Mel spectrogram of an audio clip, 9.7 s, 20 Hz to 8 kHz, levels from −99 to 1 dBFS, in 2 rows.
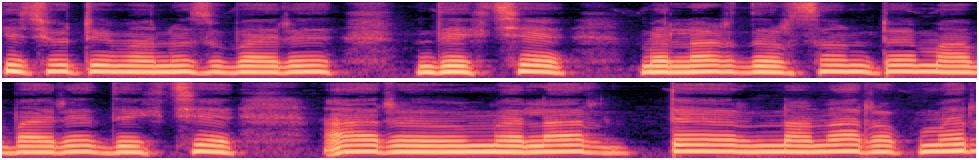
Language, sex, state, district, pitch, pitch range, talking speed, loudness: Bengali, female, West Bengal, Purulia, 195 Hz, 185-200 Hz, 80 wpm, -14 LUFS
